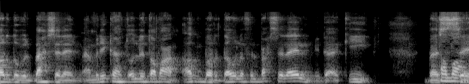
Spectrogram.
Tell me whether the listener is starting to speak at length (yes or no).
no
